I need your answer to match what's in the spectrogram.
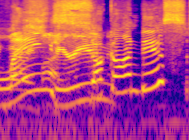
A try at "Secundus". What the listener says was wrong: Lang sucking. Lang. It looks like Len Secundus. You know, Secundus, not Suckundus.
